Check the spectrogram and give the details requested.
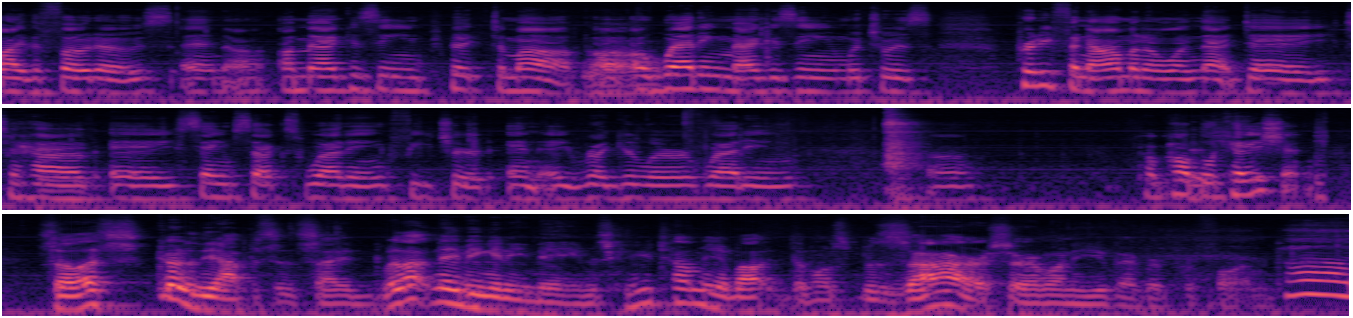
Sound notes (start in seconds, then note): none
